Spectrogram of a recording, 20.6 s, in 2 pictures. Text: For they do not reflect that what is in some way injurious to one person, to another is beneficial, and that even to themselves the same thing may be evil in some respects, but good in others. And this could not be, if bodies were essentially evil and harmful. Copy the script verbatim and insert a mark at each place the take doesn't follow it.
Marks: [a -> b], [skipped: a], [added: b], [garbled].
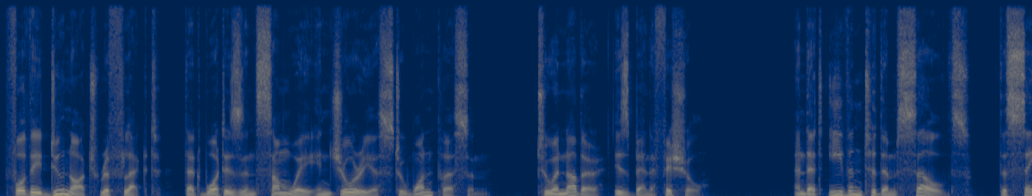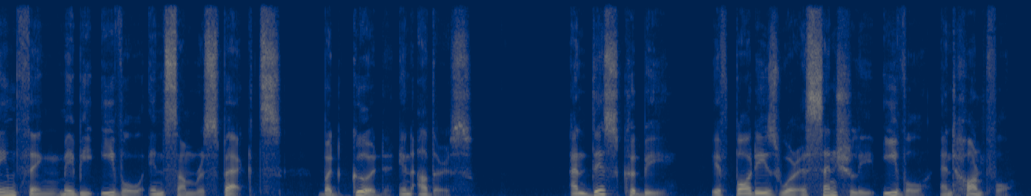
For they do not reflect that what is in some way injurious to one person, to another is beneficial, and that even to themselves the same thing may be evil in some respects, but good in others. And this could [skipped: not] be, if bodies were essentially evil and harmful.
